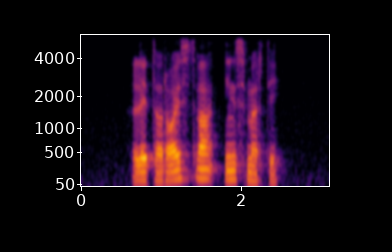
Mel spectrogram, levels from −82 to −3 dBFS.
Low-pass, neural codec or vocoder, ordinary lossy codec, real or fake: 5.4 kHz; vocoder, 22.05 kHz, 80 mel bands, Vocos; none; fake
